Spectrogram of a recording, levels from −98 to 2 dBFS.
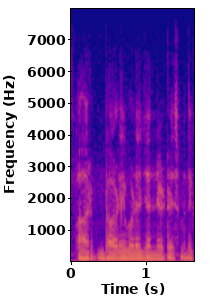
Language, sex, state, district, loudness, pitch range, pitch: Hindi, male, Bihar, Muzaffarpur, -37 LUFS, 100-110 Hz, 105 Hz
